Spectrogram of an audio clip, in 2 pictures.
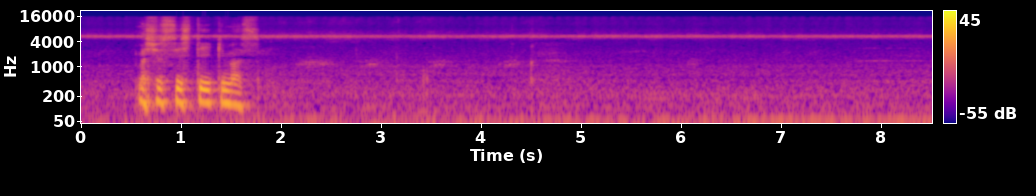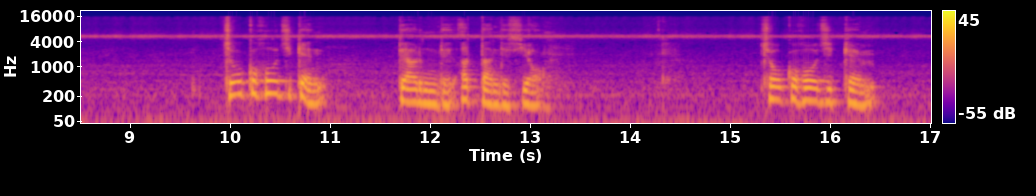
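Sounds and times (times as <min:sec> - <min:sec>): crickets trilling: 0:00.0 - 0:17.0.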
